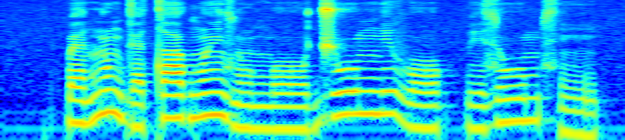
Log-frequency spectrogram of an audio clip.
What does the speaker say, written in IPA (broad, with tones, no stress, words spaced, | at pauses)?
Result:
k͡pɛ˨nũ˦ ɡɛ˨ ta˦ɡʷĩ˦ zũ˨ŋoː˨ d͡ʒuː˦ŋi˦ voː˨k͡pi˨zuː˦m sĩ˨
